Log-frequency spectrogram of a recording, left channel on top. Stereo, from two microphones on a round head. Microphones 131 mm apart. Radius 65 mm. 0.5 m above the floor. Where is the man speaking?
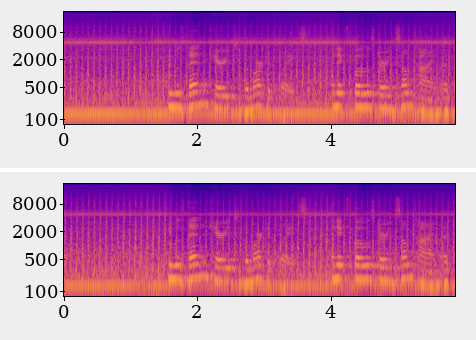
Centre (ahead or behind), 1.8 m.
